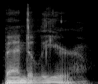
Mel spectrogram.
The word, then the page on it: bandoleer: American English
